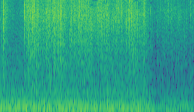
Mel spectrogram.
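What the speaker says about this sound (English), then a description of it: "That's the sound of heavy rain and hail and wind in Arkansas." Heavy rain and hail hammer down in wind during an Arkansas storm, a dense, loud, continuous roar that eases slightly near the end.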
